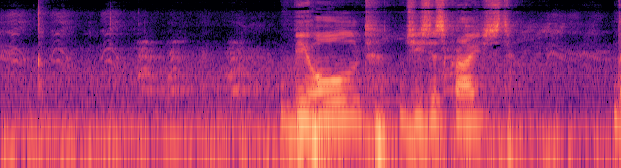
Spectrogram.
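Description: A man's voice speaking from about three seconds in, after a few seconds of faint background sound.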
